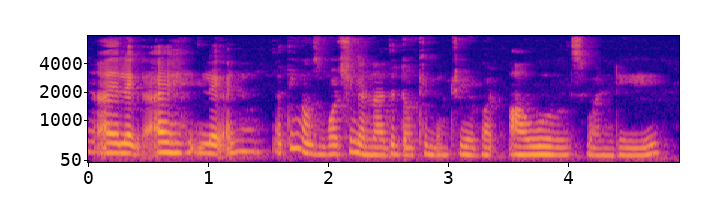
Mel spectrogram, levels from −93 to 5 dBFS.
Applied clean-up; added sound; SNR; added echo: none; none; none; none.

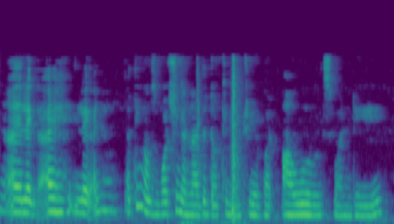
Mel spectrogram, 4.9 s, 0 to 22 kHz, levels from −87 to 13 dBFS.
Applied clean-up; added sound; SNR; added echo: none; Microwave oven; 12 dB; none.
